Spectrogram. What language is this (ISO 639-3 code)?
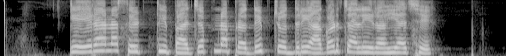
guj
